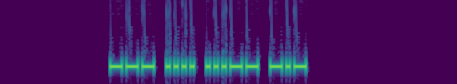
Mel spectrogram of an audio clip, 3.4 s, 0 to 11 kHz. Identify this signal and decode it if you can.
Morse code, heard as a keyed tone, about 37 wpm, 700 Hz. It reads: OH3K
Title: DXCC-100 Call Signs - 4 Characters - Repeated 3x - 40wpm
